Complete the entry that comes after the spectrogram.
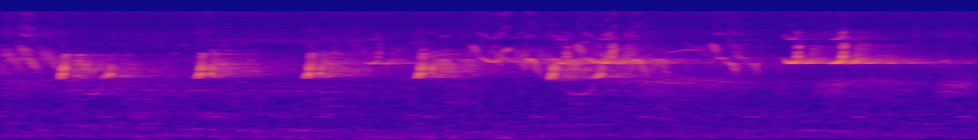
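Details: Rain quail calling early in the morning: sharp, high clipped notes given in quick pairs and triplets, repeating roughly every half second to second over a soft, steady background hiss.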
